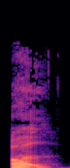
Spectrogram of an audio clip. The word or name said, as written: odde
